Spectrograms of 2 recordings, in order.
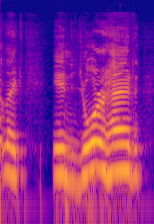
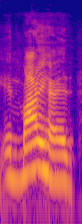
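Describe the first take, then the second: First: Said in the usual way. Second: "my" hit hard and loud; stress on MY. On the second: Real, not acted. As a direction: punch the word "my" as a correction. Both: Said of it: "or excuse me".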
